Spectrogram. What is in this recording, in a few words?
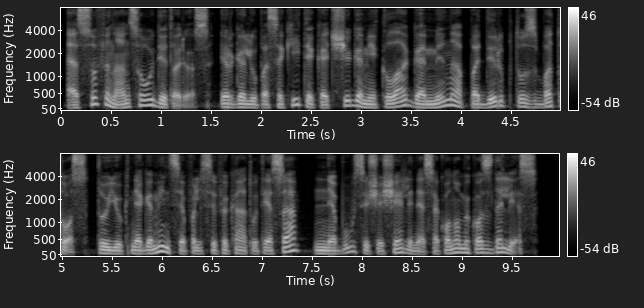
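Lithuanian, male, narration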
